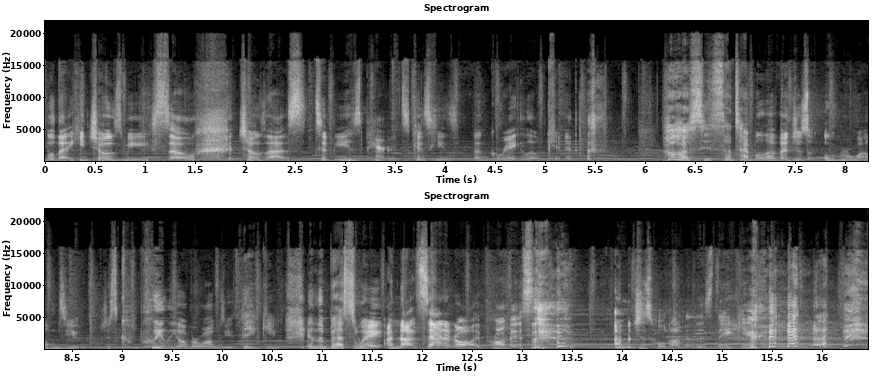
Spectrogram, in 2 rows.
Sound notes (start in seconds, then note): 13.1 laugh-cries; 15.2 laughs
